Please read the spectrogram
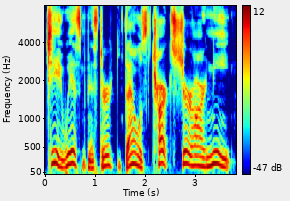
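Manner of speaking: high, slow, gee-whiz schoolboy voice; wholesome 1950s kid. Pretend. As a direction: play an eager 1950s kid in awe.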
